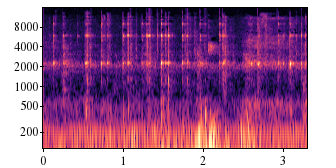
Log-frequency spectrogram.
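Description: A tall, clear glass tumbler with a printed watermelon pattern, hollow and apparently empty, is held in one hand and tapped with the fingernails of the other. The result is a quiet, rapid run of light clinks with a short bright ring near 2 kHz, over a steady low hum.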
